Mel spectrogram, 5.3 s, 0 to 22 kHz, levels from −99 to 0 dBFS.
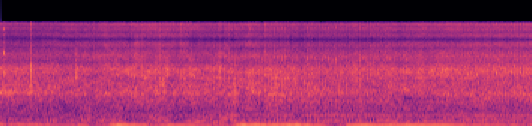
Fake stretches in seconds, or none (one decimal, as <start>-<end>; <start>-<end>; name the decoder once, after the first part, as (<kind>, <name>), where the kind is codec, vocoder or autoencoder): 0.6-2.7 (codec, SNAC); 3.9-4.6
